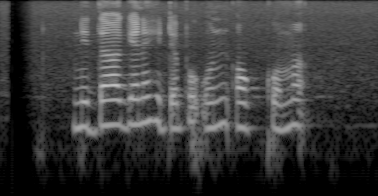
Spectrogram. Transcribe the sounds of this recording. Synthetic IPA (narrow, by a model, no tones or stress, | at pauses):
nid̪aːɡenəɦiʈepuʔunokːomə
